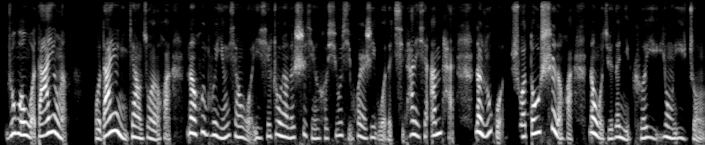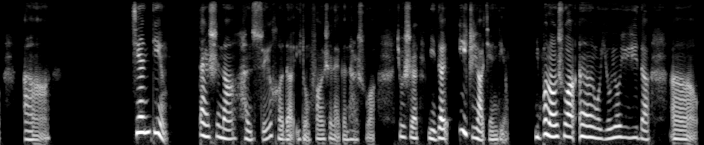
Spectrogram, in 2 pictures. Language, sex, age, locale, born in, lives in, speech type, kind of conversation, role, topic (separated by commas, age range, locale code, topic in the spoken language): Chinese, female, 40-44, zh-CN, China, United States, conversation, advice, advisor, 你在拒绝他人时为什么会感到内疚和压力？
